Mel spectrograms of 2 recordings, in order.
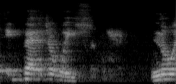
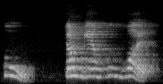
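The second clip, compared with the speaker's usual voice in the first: mock outrage, higher and louder; indignant retort; 5 semitones higher, 6 dB louder than usual. Grandma to her grown daughter, mock indignant and loud. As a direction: play it up as a grandma who can't believe what she heard. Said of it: "I say".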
